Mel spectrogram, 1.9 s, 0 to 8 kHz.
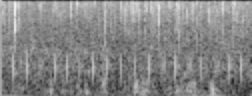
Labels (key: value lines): label: biophony, rattle
recorder: SoundTrap 500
